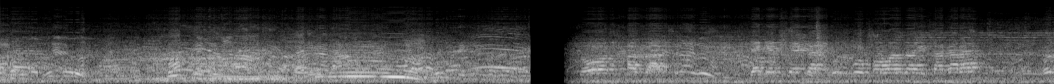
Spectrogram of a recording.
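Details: Cows being shown and bargained over by people; a short, sliding low moo stands out near the middle, surrounded by continuous talking voices and crowd noise, with a brief silent gap.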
